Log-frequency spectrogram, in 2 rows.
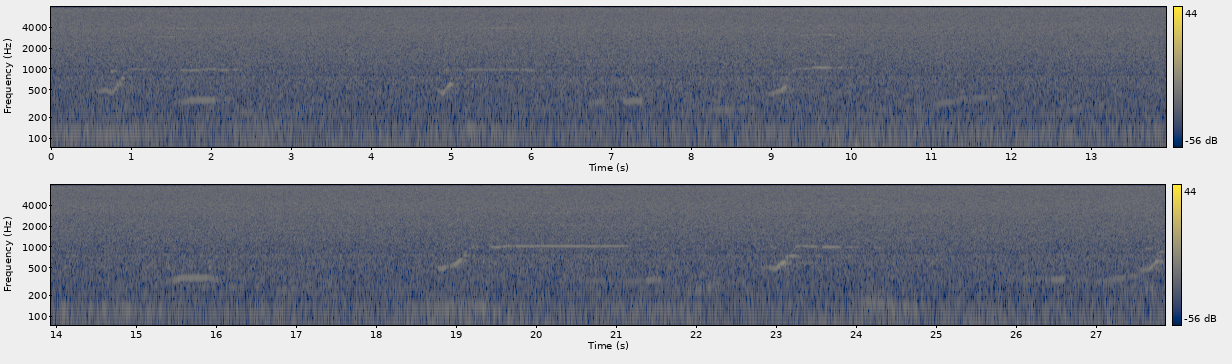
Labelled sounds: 9.3	9.8	humpback whale, 0.93 to 1.1 kHz
19.4	20.1	humpback whale, 0.93 to 1.1 kHz
23.2	23.8	humpback whale, 0.86 to 1.2 kHz

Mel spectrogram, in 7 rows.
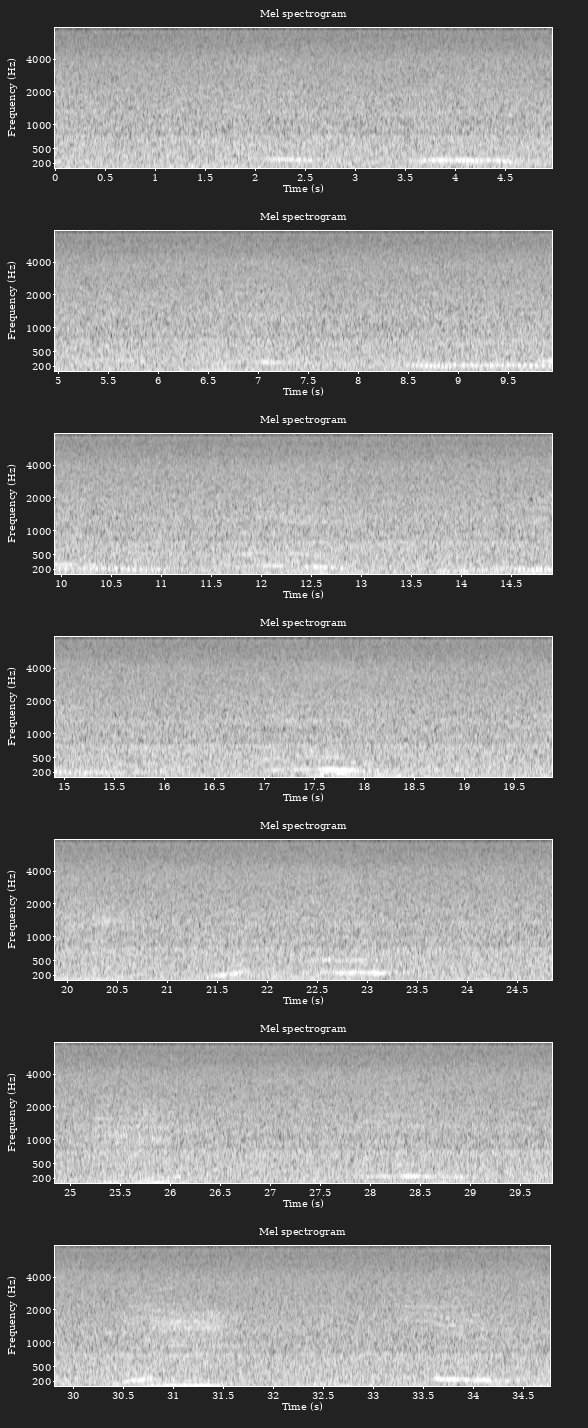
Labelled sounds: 30.9	31.2	humpback whale, 1.3 to 1.6 kHz

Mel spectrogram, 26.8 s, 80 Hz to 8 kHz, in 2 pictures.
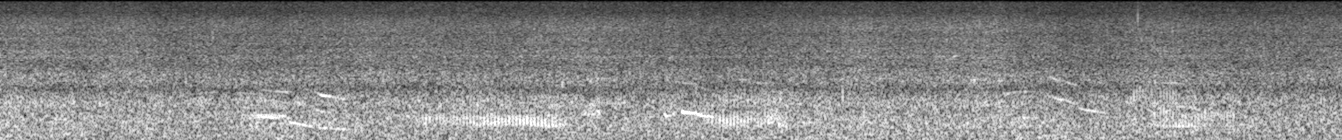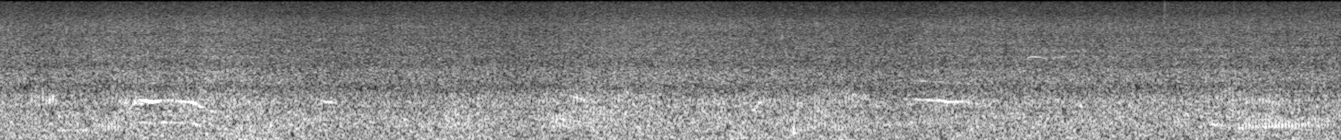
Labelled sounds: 3.1	3.5	humpback whale, 0.91 to 1.1 kHz
14.7	15.1	humpback whale, 0.78 to 0.97 kHz
22.6	23.1	humpback whale, 0.84 to 0.97 kHz

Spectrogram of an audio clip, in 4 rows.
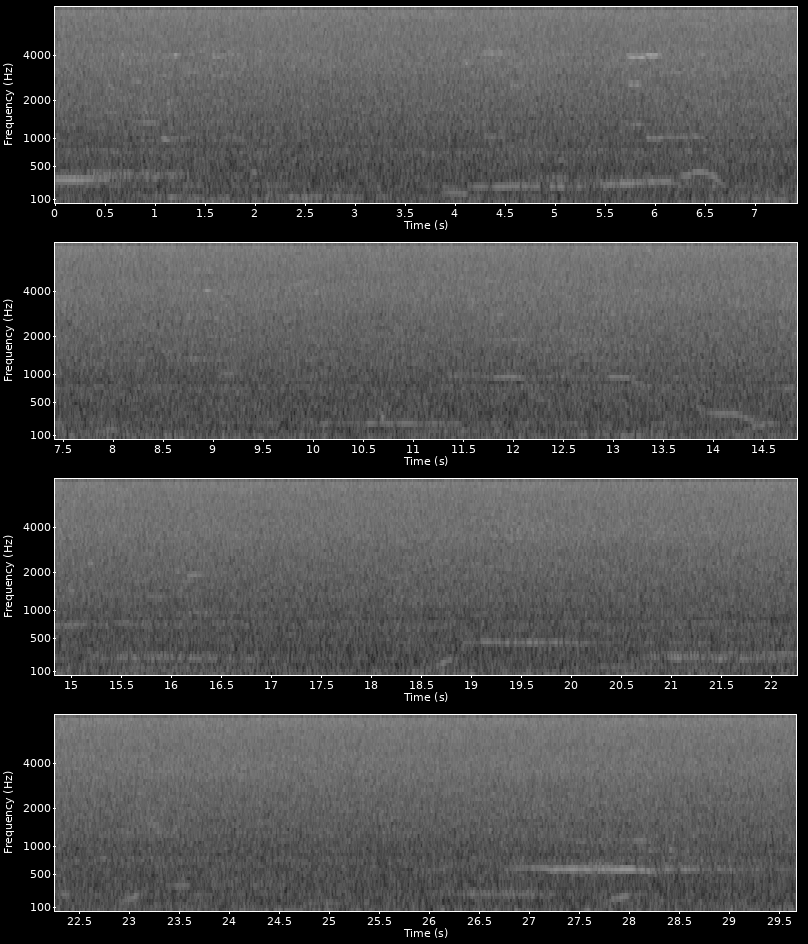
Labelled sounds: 4.2	4.5	humpback whale, 4.1 to 4.2 kHz
5.7	6.1	humpback whale, 3.8 to 4.1 kHz
11.8	12.1	humpback whale, 0.86 to 0.99 kHz

